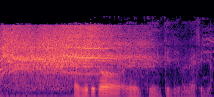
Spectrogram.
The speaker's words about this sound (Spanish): El mítico grito de Historias para no dormir de Chicho Ibáñez Serrador.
